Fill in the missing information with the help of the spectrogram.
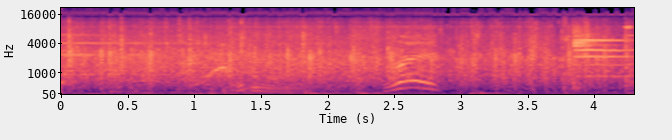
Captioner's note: audience applauding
